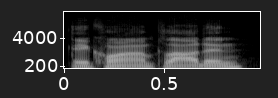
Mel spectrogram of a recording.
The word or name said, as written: Daeqwon Plowden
